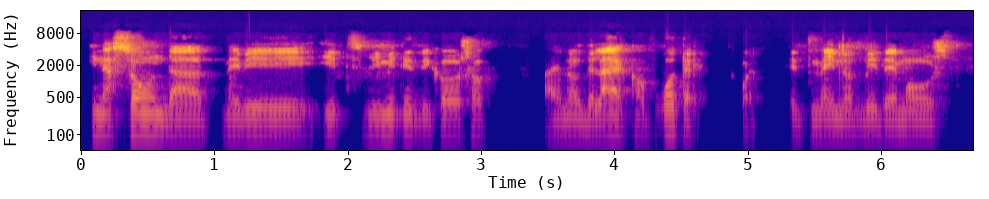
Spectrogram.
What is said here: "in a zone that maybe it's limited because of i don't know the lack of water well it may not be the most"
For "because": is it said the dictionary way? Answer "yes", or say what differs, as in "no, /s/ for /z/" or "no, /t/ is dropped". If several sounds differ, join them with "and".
no, /s/ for /z/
